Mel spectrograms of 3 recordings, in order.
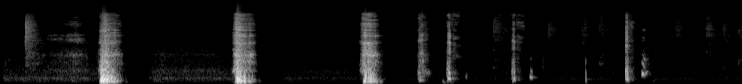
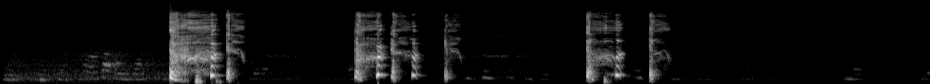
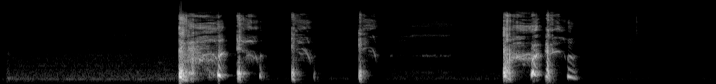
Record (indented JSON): {
  "exhalation_length": "7.4 s",
  "exhalation_amplitude": 32768,
  "exhalation_signal_mean_std_ratio": 0.2,
  "three_cough_length": "9.3 s",
  "three_cough_amplitude": 32744,
  "three_cough_signal_mean_std_ratio": 0.25,
  "cough_length": "7.2 s",
  "cough_amplitude": 32768,
  "cough_signal_mean_std_ratio": 0.25,
  "survey_phase": "beta (2021-08-13 to 2022-03-07)",
  "age": "18-44",
  "gender": "Female",
  "wearing_mask": "No",
  "symptom_cough_any": true,
  "symptom_new_continuous_cough": true,
  "symptom_runny_or_blocked_nose": true,
  "symptom_sore_throat": true,
  "symptom_onset": "3 days",
  "smoker_status": "Never smoked",
  "respiratory_condition_asthma": false,
  "respiratory_condition_other": false,
  "recruitment_source": "REACT",
  "submission_delay": "2 days",
  "covid_test_result": "Negative",
  "covid_test_method": "RT-qPCR",
  "influenza_a_test_result": "Negative",
  "influenza_b_test_result": "Negative"
}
